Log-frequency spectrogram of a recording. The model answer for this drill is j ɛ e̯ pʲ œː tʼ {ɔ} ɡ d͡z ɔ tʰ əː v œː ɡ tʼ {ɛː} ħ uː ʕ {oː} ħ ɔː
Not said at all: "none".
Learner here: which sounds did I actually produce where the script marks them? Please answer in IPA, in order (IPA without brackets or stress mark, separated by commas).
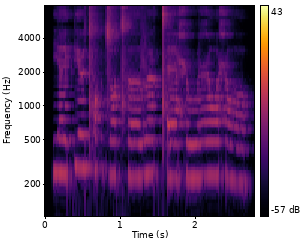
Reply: ɔ, ɛː, ɔː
